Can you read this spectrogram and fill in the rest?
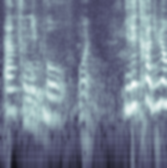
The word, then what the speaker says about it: Powell: Powell, P-O-W-E-L-L, but it's pronounced Powell.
